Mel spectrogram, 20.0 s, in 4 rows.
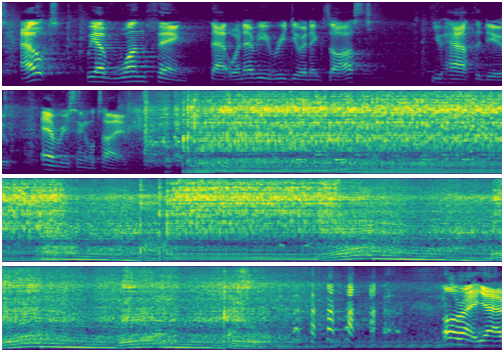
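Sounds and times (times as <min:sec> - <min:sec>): car engine idling and revving: 0:06.6 - 0:19.4.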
